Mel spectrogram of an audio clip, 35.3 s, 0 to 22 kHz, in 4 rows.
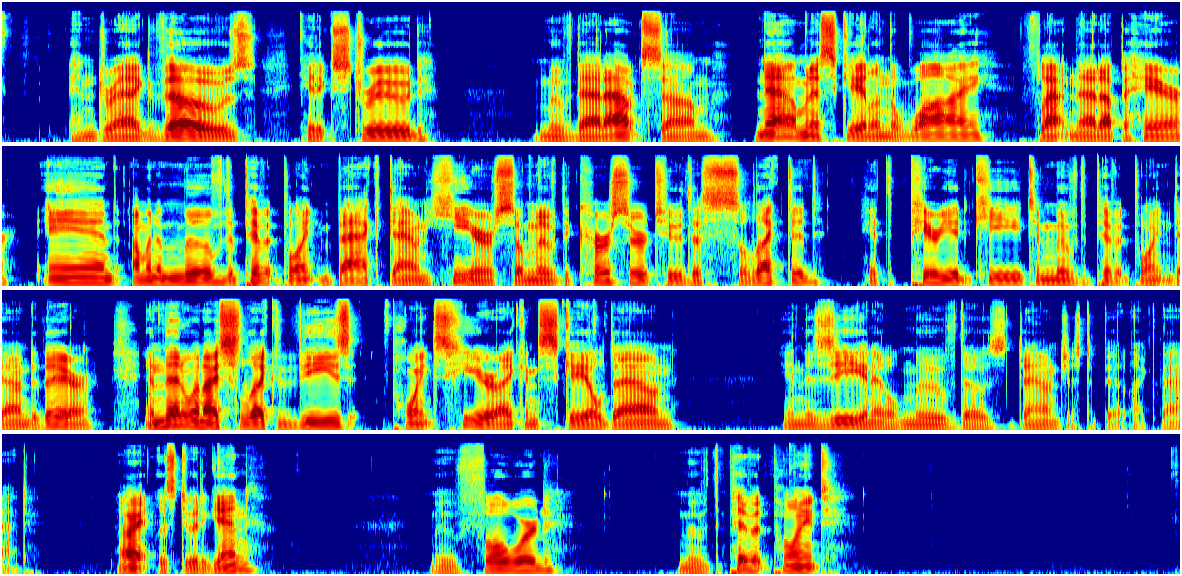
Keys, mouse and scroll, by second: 2.3 e, 2.9 click, 3.7 click, 5.4 s, 8.5 click, 11.5 right click, 12.9 shift+s, 13.8 shift+s, 15.7 ., 19.5 ctrl+click, 19.6 ctrl+click, 21.9 s, 27.0 click, 28.2 e, 28.7 click, 29.5 click, 31.5 right click, 32.5 shift+s.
